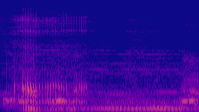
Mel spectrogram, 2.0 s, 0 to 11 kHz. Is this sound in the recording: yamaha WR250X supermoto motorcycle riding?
no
